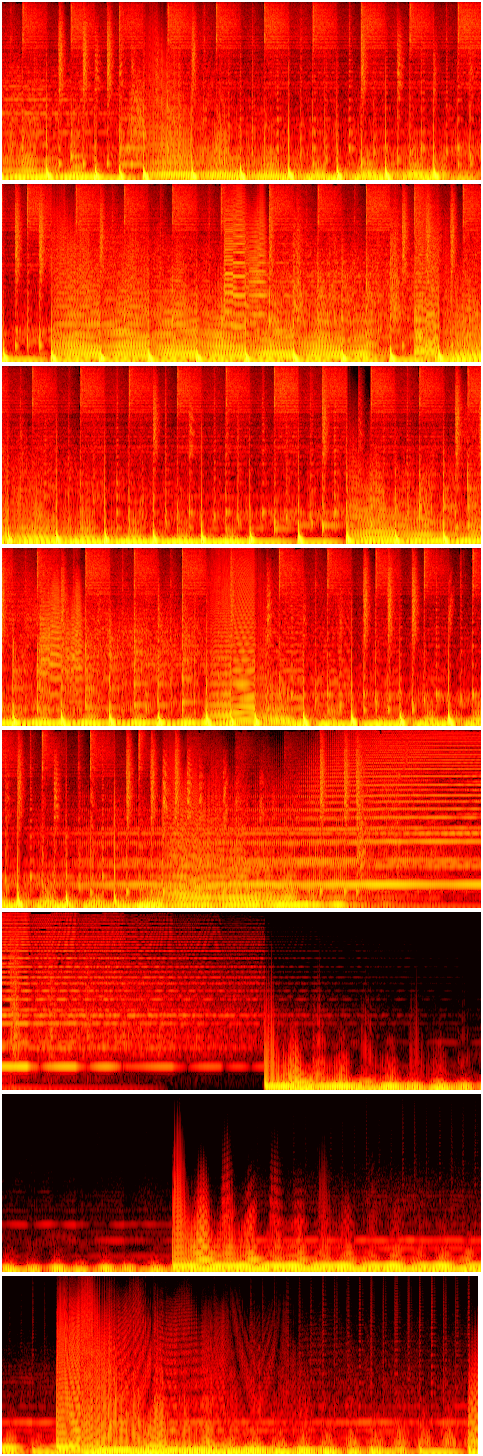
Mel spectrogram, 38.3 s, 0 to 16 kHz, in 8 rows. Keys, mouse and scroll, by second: 9.3-10.5 typing, 19.5 alt+click, 30.9 typing.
